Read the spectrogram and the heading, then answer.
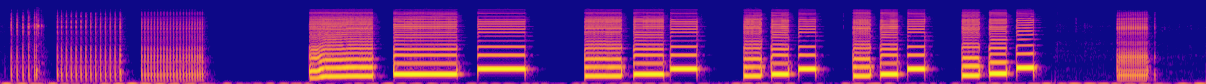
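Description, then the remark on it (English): A buzzy electronic synth oscillator, built from snapped-together modules (a blue power bit, oscillator, speaker, keyboard and sequencer), plays a quick sequenced pattern of short notes that hop between a few pitches, after a couple of sustained droning tones at the start. “So what I have is a power bit, which is blue, um, and I'm going to snap it into an oscillator, which is uh, generating the sound wave, and a speaker.”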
